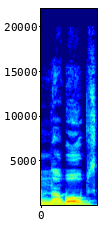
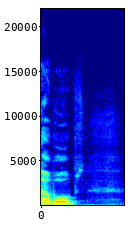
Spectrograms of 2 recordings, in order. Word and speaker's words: nabob: देखो भाई, ये स्पेलिंग गलत नहीं है, ये ब्रिटिशर्स को बोलना नहीं आता था। ये नवाब्स को नबोब्स कहते थे, नबोब्स, ठीक है, समझ रहे हैं ना, नबोब्स।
